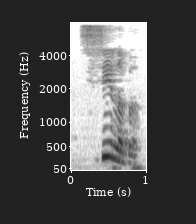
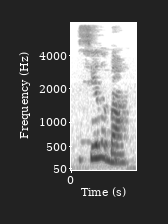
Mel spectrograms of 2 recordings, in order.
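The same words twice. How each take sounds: First: The stress is on the first syllable. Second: The stress is on the third syllable. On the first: The speaker calls it right. "O si é a parte que está puxando mais" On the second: The speaker calls it wrong. "Se a sílaba tônica dessa palavra for a ba"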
